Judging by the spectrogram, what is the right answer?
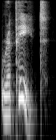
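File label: "repeat", British English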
